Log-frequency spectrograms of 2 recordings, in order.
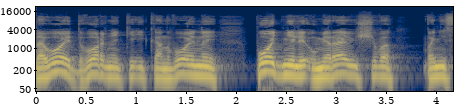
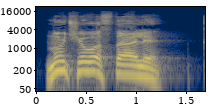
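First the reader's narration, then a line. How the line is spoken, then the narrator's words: Shouted, police officer. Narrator (Russian): крикнул околоточный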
